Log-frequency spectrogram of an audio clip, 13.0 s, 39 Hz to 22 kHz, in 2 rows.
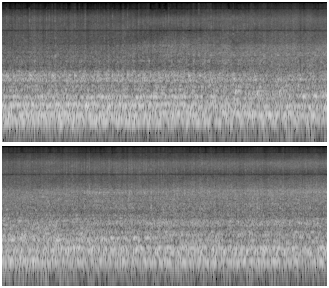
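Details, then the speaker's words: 5.3L Gen 3 LM7 LS V8 with a big cam (228/230 at .050, .585 lift, 112 LSA), new O2 sensors and a base tune, warmed up to 192 degrees: a steady, slightly lopey idle with no ticks or knocks; healthy normal idle. "so there you go 192 degrees it's pretty well warmed up sounds good runs good should make really good power with a set of long tubes and a tune"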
